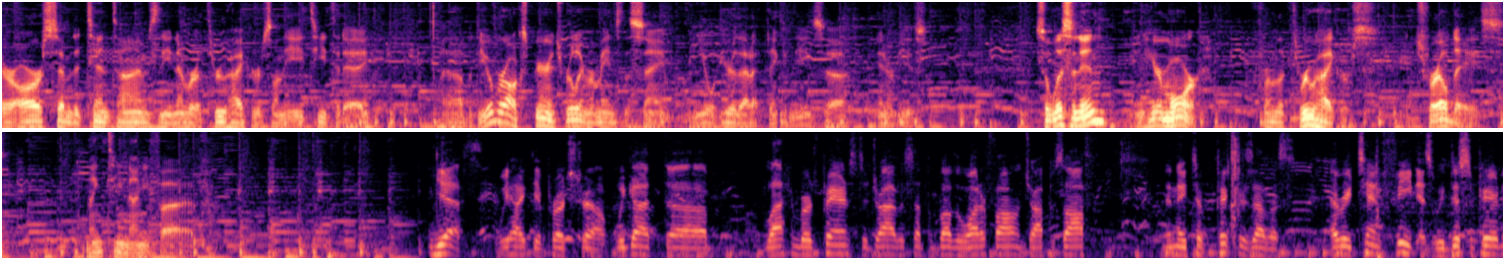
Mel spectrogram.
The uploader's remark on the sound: We revisit Trail Days in Damascus, Virginia. Most of these interviews were recorded live at the annual festival.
